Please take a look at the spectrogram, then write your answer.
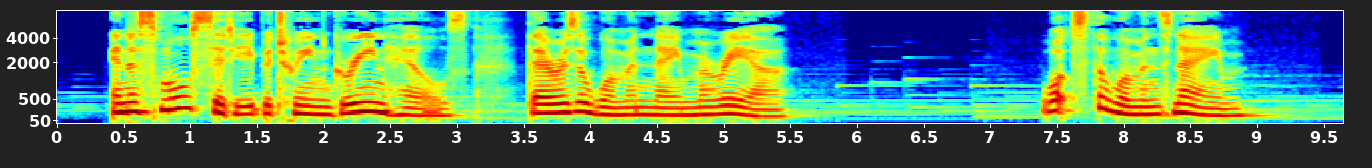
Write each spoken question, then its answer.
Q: What's the woman's name?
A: Maria. Her name's Maria.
